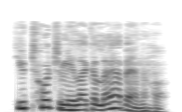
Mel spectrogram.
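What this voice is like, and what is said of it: High-pitched tense character voice. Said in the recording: “eyes narrow, mouth tight, voice high”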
